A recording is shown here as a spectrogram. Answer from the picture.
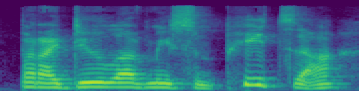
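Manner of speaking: normal talking voice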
